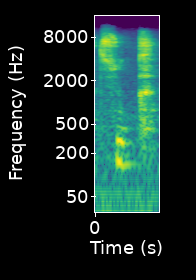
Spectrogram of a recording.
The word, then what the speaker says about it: Zug: Alors en fin de mot, le g se prononce k. Vrai ou faux? Vrai. Comme der Zug.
